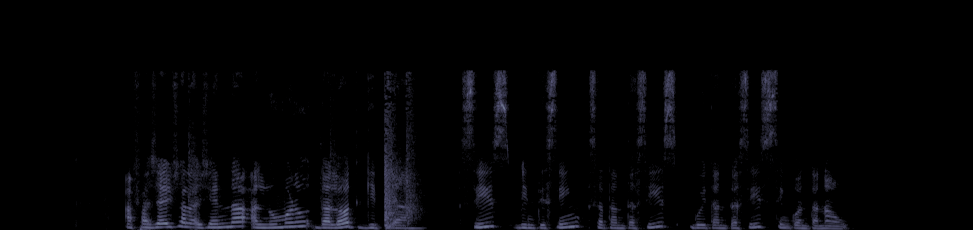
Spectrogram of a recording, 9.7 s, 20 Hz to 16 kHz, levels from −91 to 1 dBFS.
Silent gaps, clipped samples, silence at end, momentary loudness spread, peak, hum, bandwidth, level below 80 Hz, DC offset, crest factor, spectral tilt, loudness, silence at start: 4.39-4.59 s, 6.84-6.90 s; under 0.1%; 1.25 s; 10 LU; -36 dBFS; none; 11.5 kHz; -84 dBFS; under 0.1%; 20 dB; -3 dB/octave; -55 LUFS; 1.25 s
